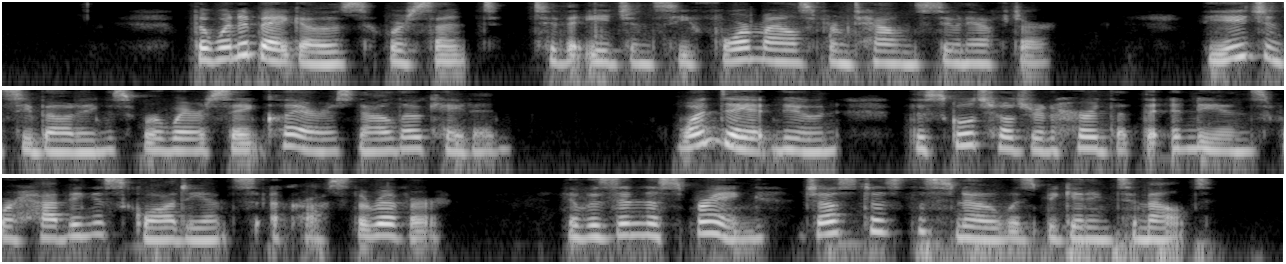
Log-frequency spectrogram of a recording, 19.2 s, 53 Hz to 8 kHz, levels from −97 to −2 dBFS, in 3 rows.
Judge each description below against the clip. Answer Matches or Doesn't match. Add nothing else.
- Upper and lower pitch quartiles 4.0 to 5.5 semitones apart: Doesn't match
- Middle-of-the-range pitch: Doesn't match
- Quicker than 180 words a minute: Doesn't match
